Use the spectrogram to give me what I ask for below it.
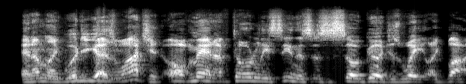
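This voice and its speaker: A man is talking. His delivery comes at a fairly quick pace. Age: 40s. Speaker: podcast host. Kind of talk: casual chat. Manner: loud when excited.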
